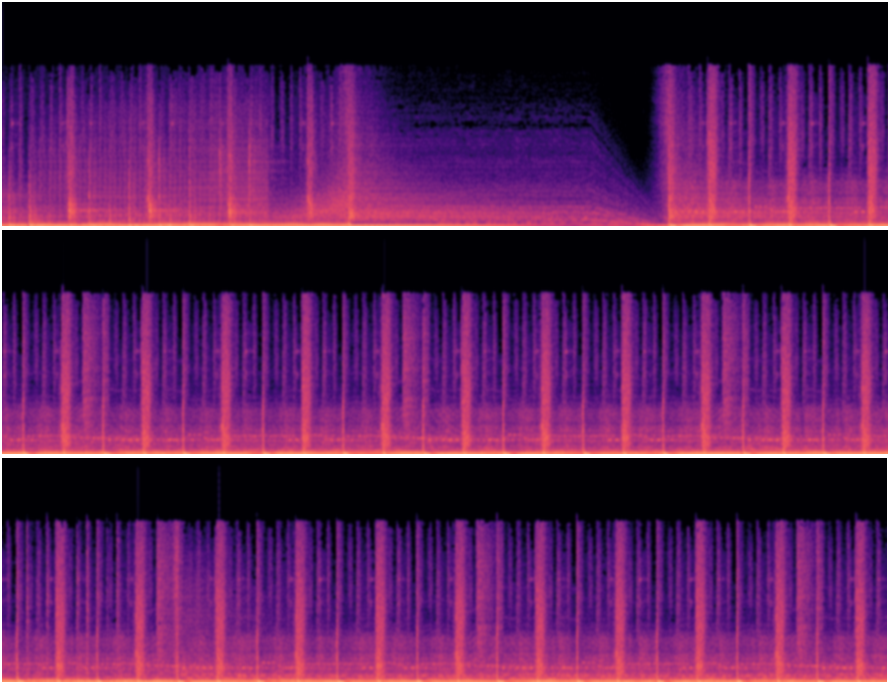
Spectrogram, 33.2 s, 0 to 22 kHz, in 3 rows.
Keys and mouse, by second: 2.3 click, 18.7 ctrl+shift+click, 21.4 click, 21.8 click, 32.5 click.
